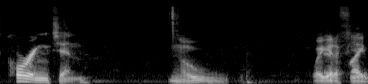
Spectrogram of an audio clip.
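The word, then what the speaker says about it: Corryton: is c-o-r-r-y-t-o-n corriton but if you pronounce it coryton everybody knows you're not from there because anybody that's from there throws ing into it it's corrington no we gotta fight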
